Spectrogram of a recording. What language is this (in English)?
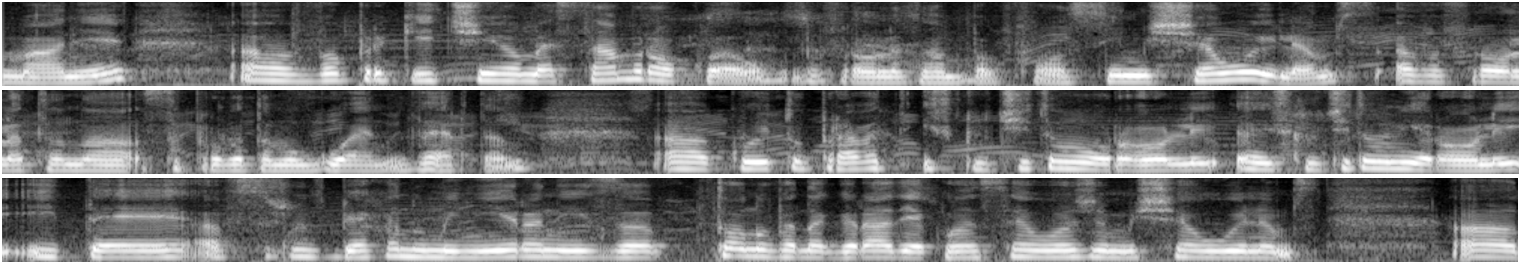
Bulgarian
